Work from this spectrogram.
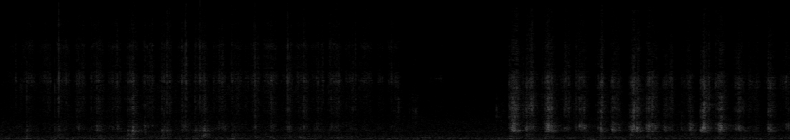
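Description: A wooden stylus scratches the top ornament of a flat, wax-coated scratch-art paper card lying on a table in short, quick strokes. Dry, bright scratching repeats rapidly, falls to a brief lull around the middle, then returns louder and sharper.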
